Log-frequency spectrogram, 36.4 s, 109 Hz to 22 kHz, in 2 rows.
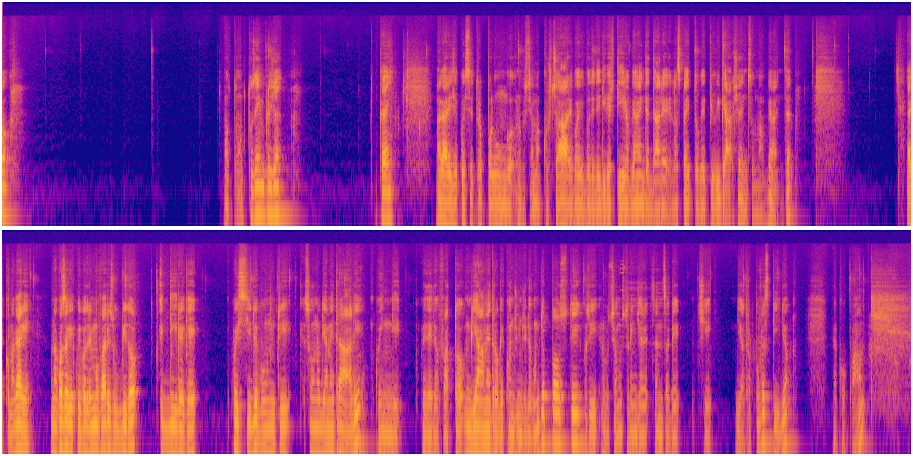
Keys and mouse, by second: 1.5 click, 3.9 middle click, 5.2 click, 6.3 click, 6.8 middle click, 8.3 Escape, 9.2 click, 11.0 click, 12.5 click, 14.4 click, 16.6 click, 18.7 click, 20.5 click, 21.1 l, 21.7 x, 22.1 click, 23.5 Escape, 23.9 click, 26.2 click, 28.6 Escape, 29.5 click, 31.8 click, 33.2 Escape, 33.6 click, 35.3 click.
